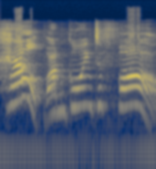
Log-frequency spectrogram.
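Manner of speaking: high, fearful, frightened crying out. Froggy, up high with Duck and finding he dislikes high places, cries out. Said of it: "Then he cried".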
